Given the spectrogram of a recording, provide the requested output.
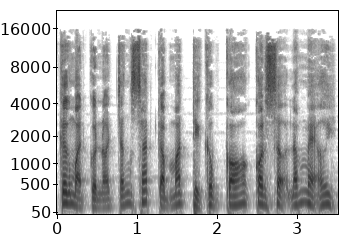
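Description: A man's voice: fairly high pitch, fairly quick, husky, dry recording, faint music behind, pitched above the performer's own voice. A man voicing a frightened young girl who begs her mother to take her home. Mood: terrified pleading. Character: frightened teenage girl, trembling and pleading.

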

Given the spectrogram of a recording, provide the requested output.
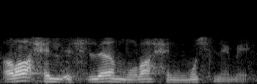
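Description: A man's voice: medium pitch, animated, fairly quick, a little hiss or hum. A man with an Egyptian Arabic accent, giving an emphatic Quran lesson, repeating phrases and firing rhetorical questions. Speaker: Islamic preacher giving Quran commentary. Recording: tinny phone-like audio.

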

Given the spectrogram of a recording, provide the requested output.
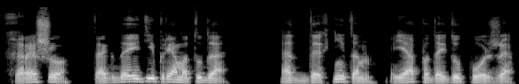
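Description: A man doing a gruff, curt mentor. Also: lively intonation, a little slow, darkish tone, no echo, clean studio sound, exaggerated voice. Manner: low, curt, snorting delivery.

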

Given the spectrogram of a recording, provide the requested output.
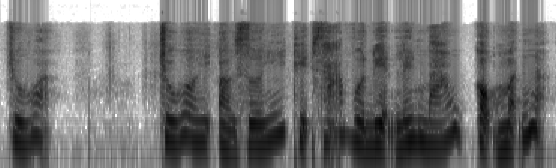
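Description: A woman's voice: mid-range voice, moderate pace, a little mellow, slightly rough, dry recording, natural voice. A woman voicing a timid female housemaid who reports bad news hesitantly and deferentially. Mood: nervous.

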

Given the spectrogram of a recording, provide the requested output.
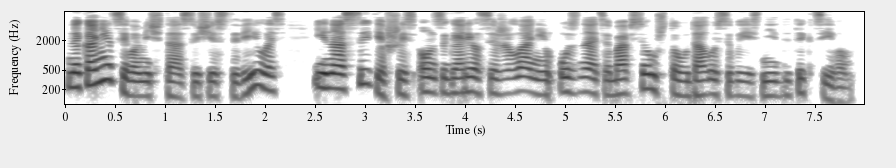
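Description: An audiobook narrator reading a detective novel in an even, measured way. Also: medium pitch, dry recording.

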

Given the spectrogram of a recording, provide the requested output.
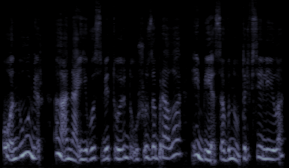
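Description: A woman's voice: lively intonation, normal speed, mellow, slightly rough, no room sound, studio quality. A woman voicing a grieving, pleading peasant mother in an audiobook. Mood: accusing. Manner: pleading, high and shrill.

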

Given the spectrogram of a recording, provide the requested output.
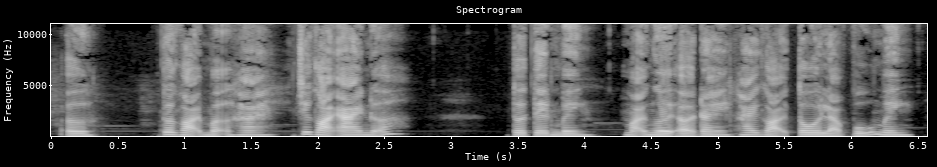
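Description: A woman voicing a kindly, motherly older female house servant in an audio story, speaking with gentle advice. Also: on the low side, fairly quick, dry recording, clean studio sound, faint music behind, close to an everyday voice.

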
